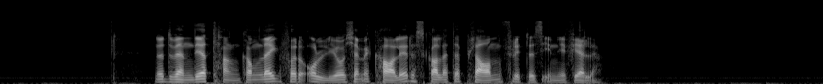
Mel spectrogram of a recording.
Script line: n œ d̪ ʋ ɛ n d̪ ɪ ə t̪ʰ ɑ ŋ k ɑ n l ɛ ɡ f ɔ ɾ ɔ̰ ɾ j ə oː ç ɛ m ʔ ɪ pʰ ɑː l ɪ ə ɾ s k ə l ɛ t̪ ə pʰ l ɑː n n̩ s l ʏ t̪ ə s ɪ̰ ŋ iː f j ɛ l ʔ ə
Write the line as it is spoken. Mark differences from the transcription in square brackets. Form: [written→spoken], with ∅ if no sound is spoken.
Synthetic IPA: n œ d̪ ʋ ɛ n d̪ ɪ ə t̪ʰ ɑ ŋ k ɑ n l ɛ ɡ f ɔ ɾ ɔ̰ [ɾ→l] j ə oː ç ɛ m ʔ ɪ [pʰ→kʰ] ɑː l ɪ ə ɾ s k [ə→ɑ] l ɛ t̪ ə pʰ l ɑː n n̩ [s→f] l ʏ t̪ ə s ɪ̰ [ŋ→n] iː f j ɛ l ʔ ə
